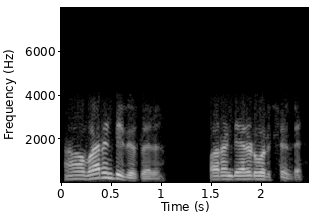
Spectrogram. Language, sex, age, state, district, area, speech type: Kannada, male, 30-45, Karnataka, Dakshina Kannada, rural, conversation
